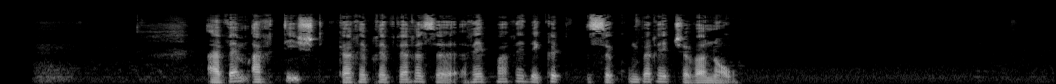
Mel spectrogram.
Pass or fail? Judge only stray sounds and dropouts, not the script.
pass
